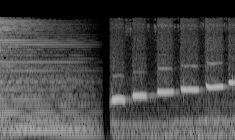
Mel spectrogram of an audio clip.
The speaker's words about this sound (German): Durch Ihre Haustür pfeift's, dann ist sie wohl nicht ganz dicht.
